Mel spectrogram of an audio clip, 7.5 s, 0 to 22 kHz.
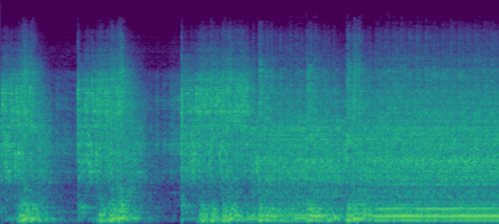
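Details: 12-valve Cummins diesel run on an engine stand out of the truck, first start after a rebuild for glazed cylinders (very low mileage, cause unknown; cylinders deglazed). A few uneven turns and catches, then a steady, deep idle with an even beat; sounds healthy.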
